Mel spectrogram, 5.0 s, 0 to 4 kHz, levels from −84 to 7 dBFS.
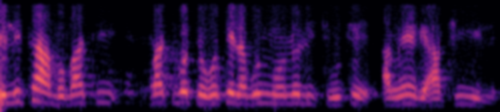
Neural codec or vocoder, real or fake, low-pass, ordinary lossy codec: none; real; 3.6 kHz; none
